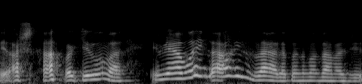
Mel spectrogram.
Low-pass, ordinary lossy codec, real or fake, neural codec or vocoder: 7.2 kHz; none; fake; codec, 16 kHz, 4.8 kbps, FACodec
